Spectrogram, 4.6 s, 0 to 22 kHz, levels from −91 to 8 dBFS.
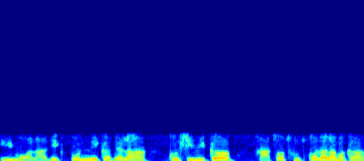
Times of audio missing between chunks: none

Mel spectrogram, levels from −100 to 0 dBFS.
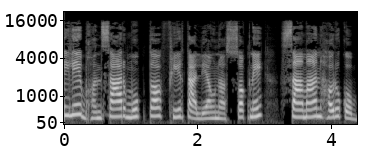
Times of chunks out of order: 3.89

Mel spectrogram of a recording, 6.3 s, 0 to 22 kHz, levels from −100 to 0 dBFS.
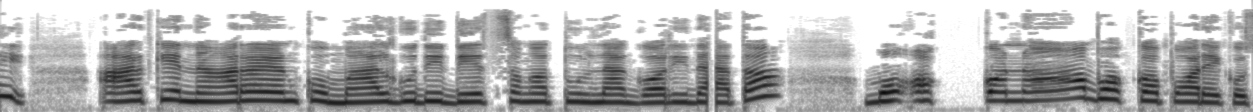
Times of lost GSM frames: none

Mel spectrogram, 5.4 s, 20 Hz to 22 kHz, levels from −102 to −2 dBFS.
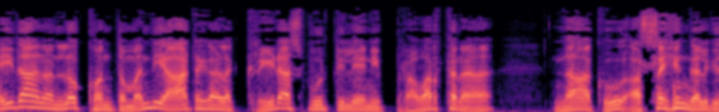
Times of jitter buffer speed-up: none

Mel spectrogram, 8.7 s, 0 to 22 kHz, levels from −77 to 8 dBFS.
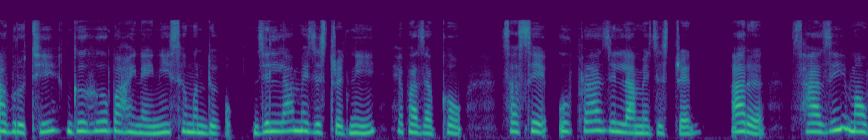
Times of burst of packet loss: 2.13-2.27

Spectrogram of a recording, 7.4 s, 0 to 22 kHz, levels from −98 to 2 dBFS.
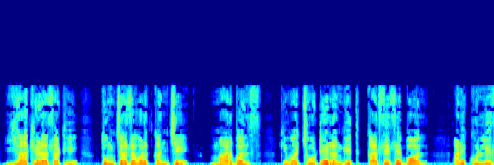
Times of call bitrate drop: none

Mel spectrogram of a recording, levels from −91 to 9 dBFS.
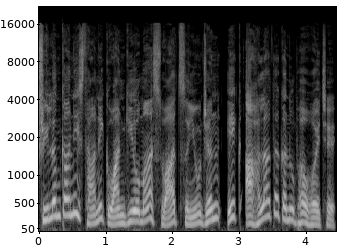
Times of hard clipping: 1.13-1.45, 2.87-3.17

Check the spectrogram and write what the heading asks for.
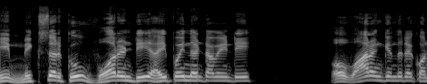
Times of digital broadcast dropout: none

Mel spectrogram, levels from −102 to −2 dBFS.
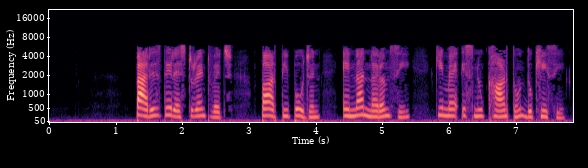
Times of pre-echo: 2.10, 6.59

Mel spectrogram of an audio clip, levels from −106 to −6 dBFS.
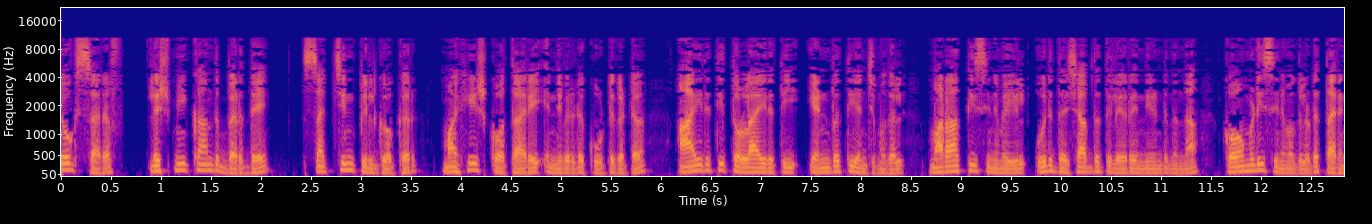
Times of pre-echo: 4.49-4.51

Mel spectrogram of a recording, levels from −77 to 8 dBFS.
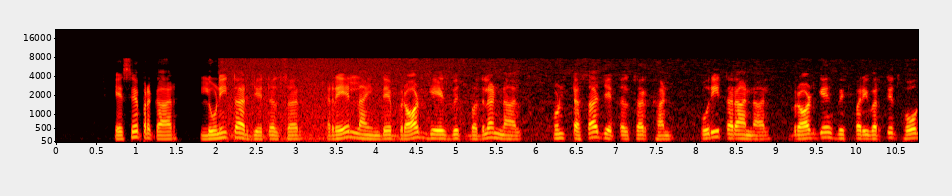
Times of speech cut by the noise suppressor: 9.46-9.55, 10.27-10.62

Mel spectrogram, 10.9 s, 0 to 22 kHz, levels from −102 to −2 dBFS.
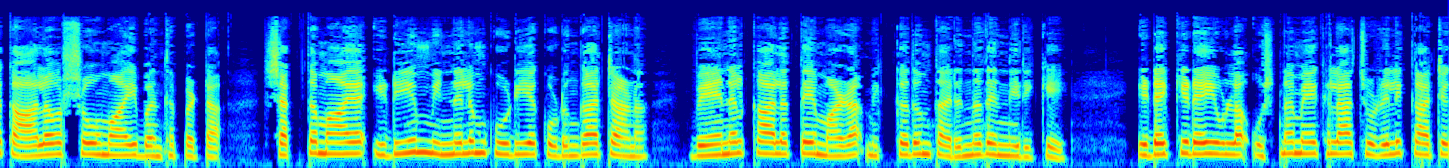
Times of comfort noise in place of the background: none

